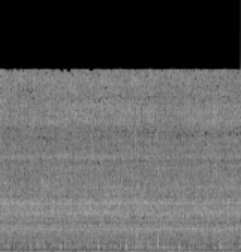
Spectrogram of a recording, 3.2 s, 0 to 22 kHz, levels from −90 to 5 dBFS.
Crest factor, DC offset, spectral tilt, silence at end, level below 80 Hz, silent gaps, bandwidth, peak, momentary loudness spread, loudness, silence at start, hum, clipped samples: 14 dB; under 0.1%; 0.5 dB/octave; 0 s; -56 dBFS; none; 16 kHz; -10 dBFS; 1 LU; -22 LUFS; 0 s; none; under 0.1%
